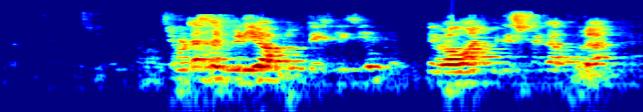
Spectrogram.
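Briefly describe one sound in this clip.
A man speaks loudly through a loudspeaker in a large echoing hall.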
